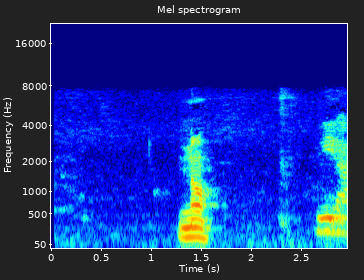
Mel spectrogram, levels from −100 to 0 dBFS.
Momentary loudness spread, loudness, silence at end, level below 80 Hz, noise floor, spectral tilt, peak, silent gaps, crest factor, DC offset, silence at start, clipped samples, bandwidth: 19 LU; -27 LUFS; 0 s; -66 dBFS; -68 dBFS; -7.5 dB/octave; -8 dBFS; none; 22 dB; under 0.1%; 1.25 s; under 0.1%; 7.6 kHz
